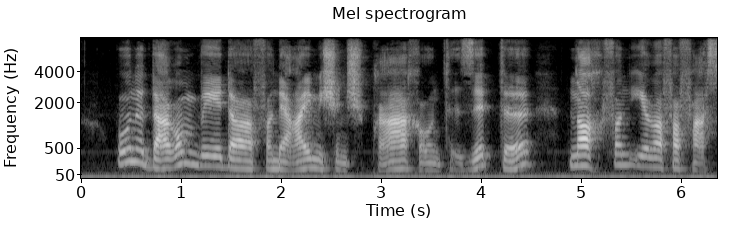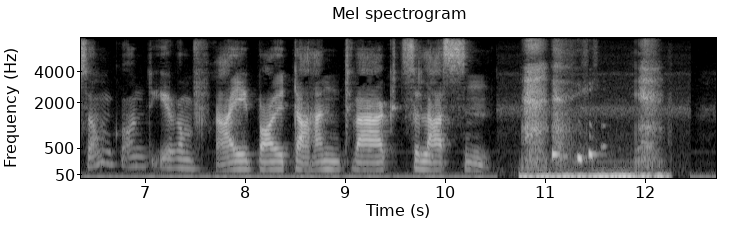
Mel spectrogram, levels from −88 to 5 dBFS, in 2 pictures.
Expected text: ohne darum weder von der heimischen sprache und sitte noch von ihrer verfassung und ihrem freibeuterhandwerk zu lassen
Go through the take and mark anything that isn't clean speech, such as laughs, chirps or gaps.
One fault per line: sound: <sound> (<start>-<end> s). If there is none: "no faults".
sound: laugh (10.7-12.3 s)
